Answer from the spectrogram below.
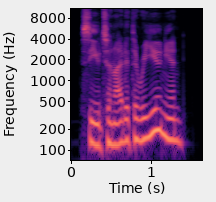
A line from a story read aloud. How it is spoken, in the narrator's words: it said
